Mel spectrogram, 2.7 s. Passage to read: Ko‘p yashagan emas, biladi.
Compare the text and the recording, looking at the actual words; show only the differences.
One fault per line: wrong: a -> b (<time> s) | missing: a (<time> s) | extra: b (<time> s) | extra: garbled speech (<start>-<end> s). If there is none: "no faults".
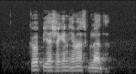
no faults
